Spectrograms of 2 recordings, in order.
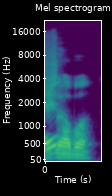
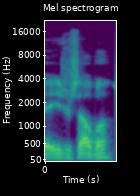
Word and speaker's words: Idris Elba: Idris Elba? – Right. – Is that the way you say it? – Idris Elba. – Idris Elba? – Yeah, Idris Elba.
